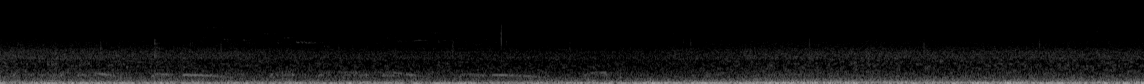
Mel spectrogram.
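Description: A bird giving a repeated low call, the calls stopping about six seconds in, over a steady low rumble of city ambience, with a few faint higher chirps.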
